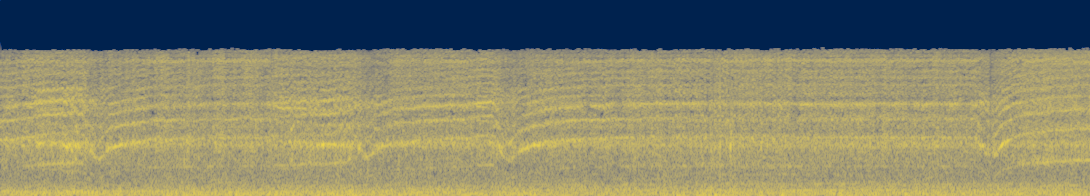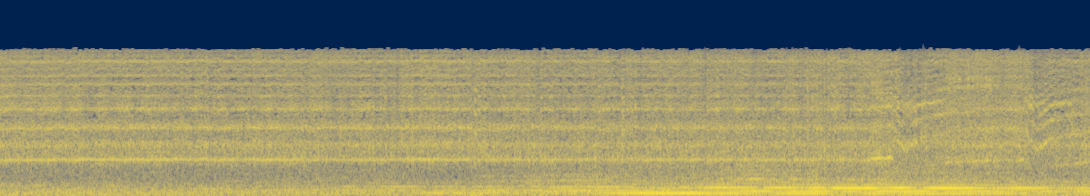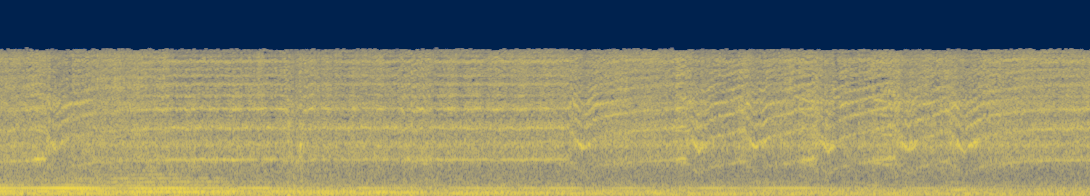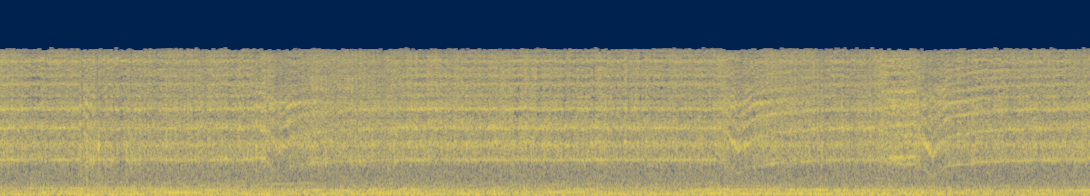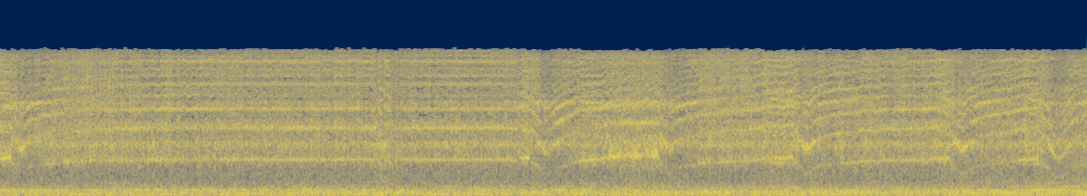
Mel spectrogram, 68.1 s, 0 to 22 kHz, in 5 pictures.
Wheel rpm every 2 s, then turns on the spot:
150, 160, 150, 140, 160, 160, 170, 200, 200, 200, 200, 200, 170, 170, 190, 200, 200, 180, 160, 150, 190, 200, 180, 200, 190, 180, 160, 180, 200, 200, 190, 180, 170, 160.
none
